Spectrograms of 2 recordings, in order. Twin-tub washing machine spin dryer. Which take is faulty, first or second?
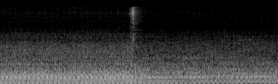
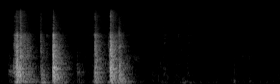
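second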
